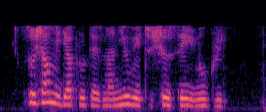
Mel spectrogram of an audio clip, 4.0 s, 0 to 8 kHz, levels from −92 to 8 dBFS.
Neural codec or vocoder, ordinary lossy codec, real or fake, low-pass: codec, 44.1 kHz, 7.8 kbps, Pupu-Codec; AAC, 16 kbps; fake; 7.2 kHz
